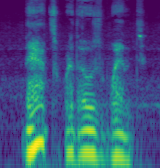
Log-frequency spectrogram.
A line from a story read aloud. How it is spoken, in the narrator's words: he whispered to himself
